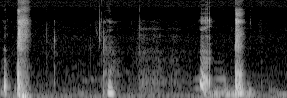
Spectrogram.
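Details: Four quiet, quick, sharp little sneezes in about four seconds through the nose in a quiet room; possibly caused by dust and pollen.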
